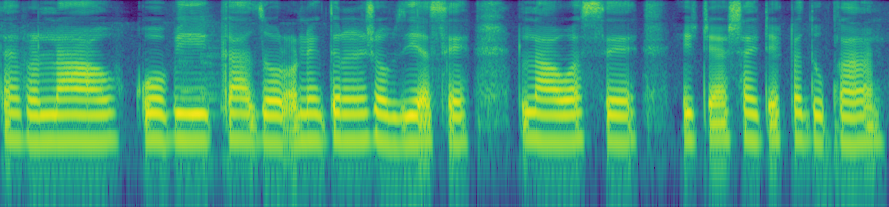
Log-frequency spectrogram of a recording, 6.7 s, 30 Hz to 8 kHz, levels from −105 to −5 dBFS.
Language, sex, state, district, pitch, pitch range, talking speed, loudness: Bengali, female, Tripura, Unakoti, 180 Hz, 175-185 Hz, 125 wpm, -14 LUFS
